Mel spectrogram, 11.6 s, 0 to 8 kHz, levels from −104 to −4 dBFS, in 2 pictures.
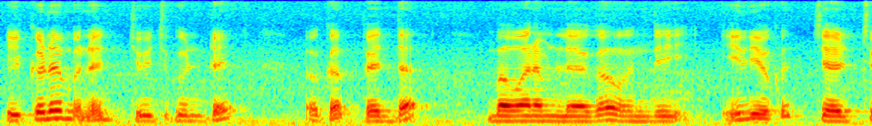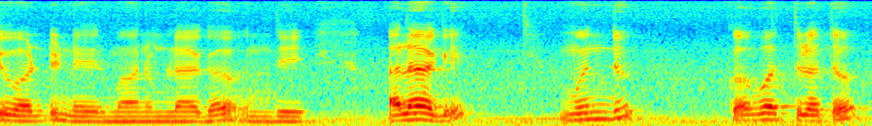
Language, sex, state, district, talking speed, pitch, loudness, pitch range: Telugu, male, Andhra Pradesh, Srikakulam, 95 wpm, 120 Hz, -18 LUFS, 115-135 Hz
